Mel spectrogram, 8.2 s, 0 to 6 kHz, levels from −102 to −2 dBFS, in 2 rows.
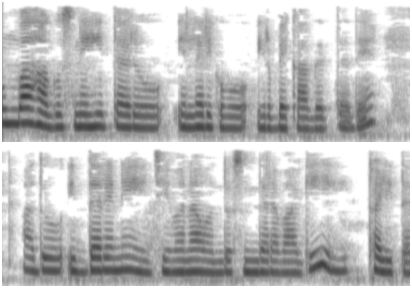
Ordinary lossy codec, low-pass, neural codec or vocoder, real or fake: MP3, 24 kbps; 5.4 kHz; none; real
